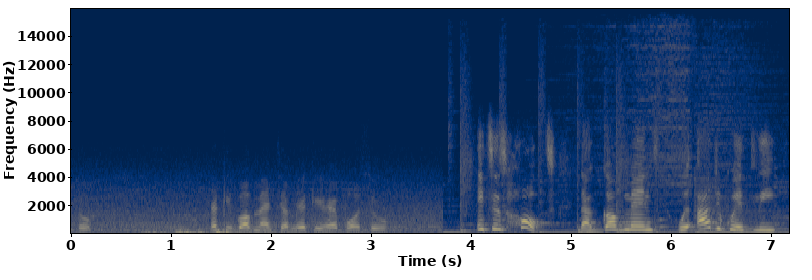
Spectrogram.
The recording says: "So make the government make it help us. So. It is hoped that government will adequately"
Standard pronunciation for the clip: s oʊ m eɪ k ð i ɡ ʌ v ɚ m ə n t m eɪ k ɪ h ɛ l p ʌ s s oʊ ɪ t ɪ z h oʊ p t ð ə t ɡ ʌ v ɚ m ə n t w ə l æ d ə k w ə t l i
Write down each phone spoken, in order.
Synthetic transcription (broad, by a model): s oʊ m eɪ k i ɡ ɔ v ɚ m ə n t m eɪ k ɪ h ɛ p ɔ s s oʊ ɪ t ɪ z h oʊ p t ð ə t ɡ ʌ v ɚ m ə n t w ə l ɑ d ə k w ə t l i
